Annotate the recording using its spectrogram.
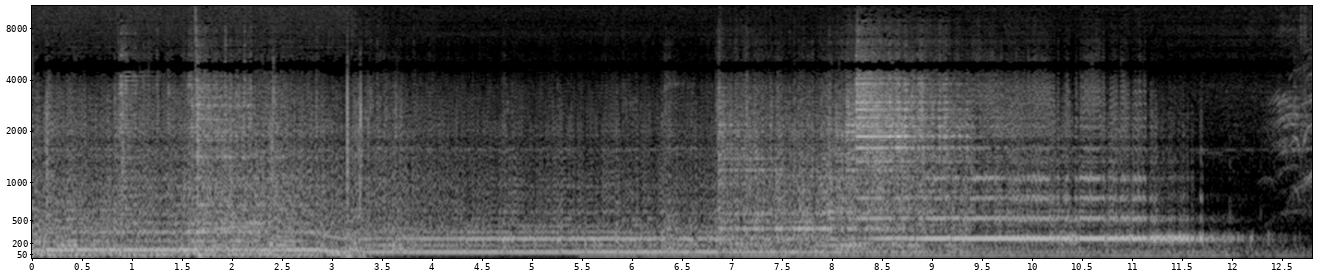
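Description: A rock band plays loudly through a large sound system.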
